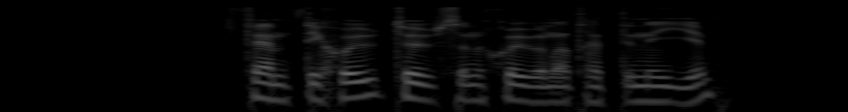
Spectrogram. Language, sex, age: Swedish, male, 23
